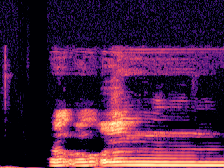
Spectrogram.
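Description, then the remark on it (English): A person imitates a wolf howl: one long, loud vocal howl that rises briefly and then holds a steady, sustained pitch until the end. “howling at the full moon here on the precipice of the waterfall of goofs.”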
